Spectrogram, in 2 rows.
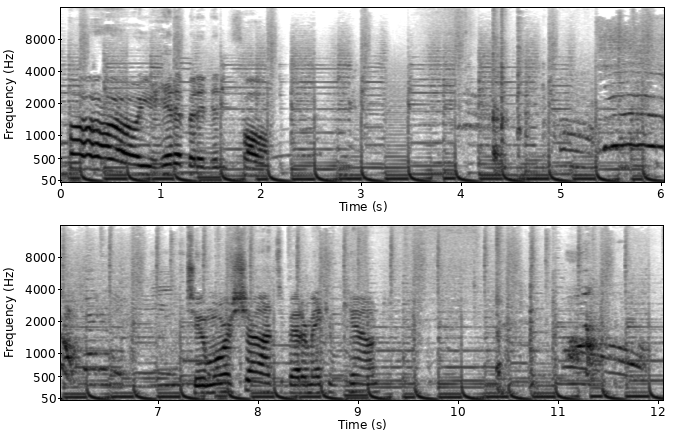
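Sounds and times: upbeat dance music: 0.0 - 12.0.

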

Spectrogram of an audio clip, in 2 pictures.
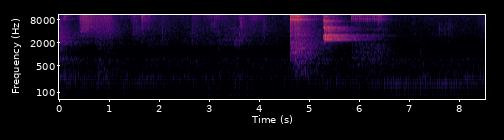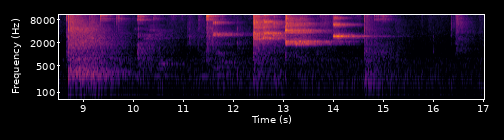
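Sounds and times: table tennis ball bouncing: 4.6 - 5.2, 8.7 - 10.4.

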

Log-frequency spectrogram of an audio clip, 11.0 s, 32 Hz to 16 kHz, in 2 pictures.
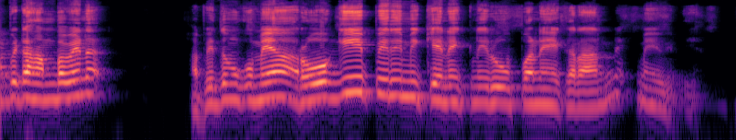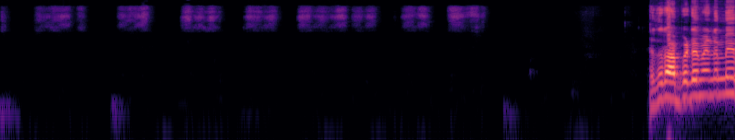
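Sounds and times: pen scratching on board: 4.6 - 9.3.

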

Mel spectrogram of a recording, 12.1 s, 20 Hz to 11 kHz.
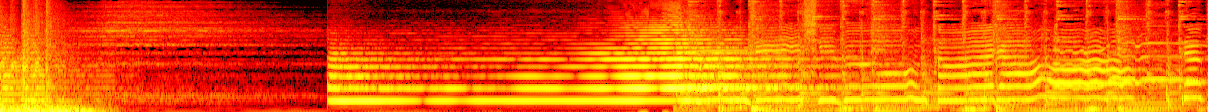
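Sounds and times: background music: 0.0 - 1.7, 6.5 - 12.0
conch shell blown: 3.3 - 9.4
devotional music: 6.6 - 12.0.

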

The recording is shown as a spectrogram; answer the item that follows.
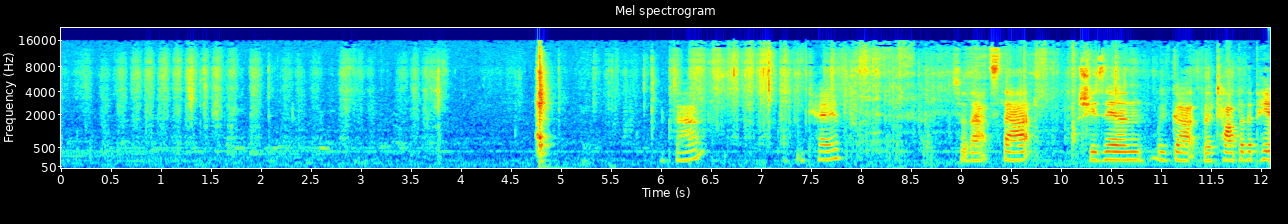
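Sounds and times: paper and card rustling: 0.0 - 3.9, 5.2 - 12.0.

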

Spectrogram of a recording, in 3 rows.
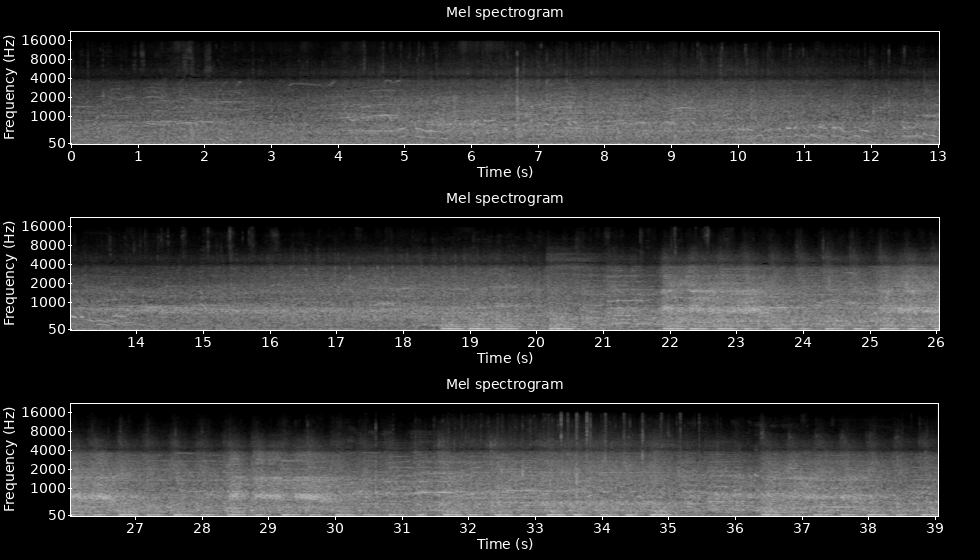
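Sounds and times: crowd: 0.0 - 39.0.

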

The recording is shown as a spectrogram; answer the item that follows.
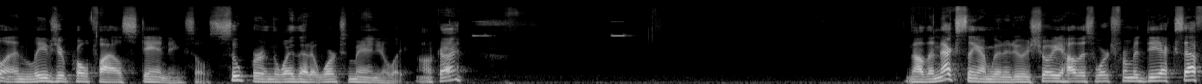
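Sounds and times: faint electronic whine: 0.0 - 12.0
short high beep: 4.7 - 5.2, 6.1 - 6.4.

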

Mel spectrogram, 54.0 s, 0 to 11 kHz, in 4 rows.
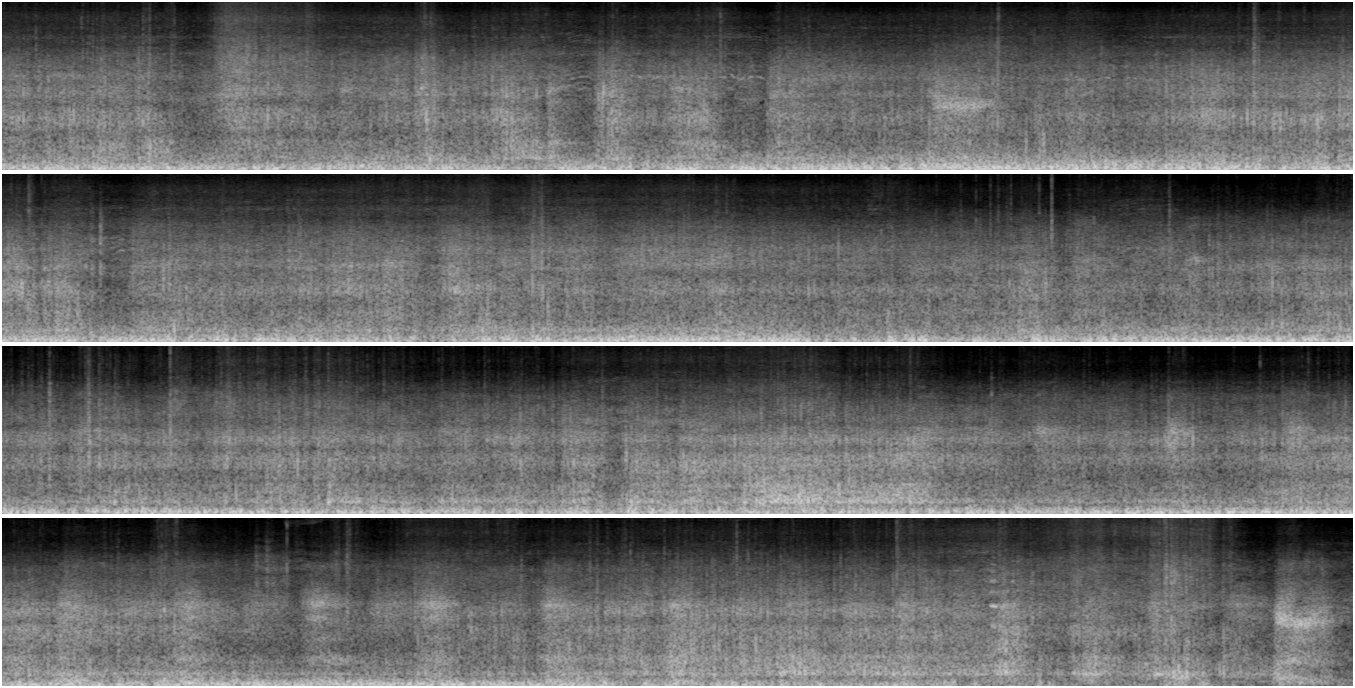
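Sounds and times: bike clicks and rattles: 0.0 - 54.0
bike tyres on dirt trail: 0.0 - 54.0
wind rushing over microphone: 0.0 - 54.0.

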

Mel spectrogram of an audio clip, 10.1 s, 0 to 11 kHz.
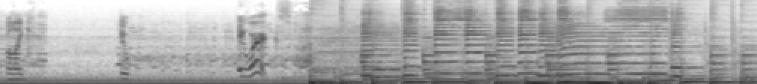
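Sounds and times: low hum inside car: 0.0 - 8.6
music from car stereo: 2.0 - 10.0.

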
